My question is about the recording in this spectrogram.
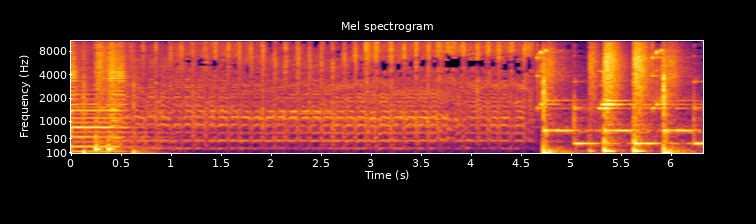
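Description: Bouncy children's-song backing music with a steady beat stops about a second in. A quieter, wavering buzz like a cartoon fly follows for a few seconds. Near the end a new upbeat children's tune with a strong regular beat starts suddenly.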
